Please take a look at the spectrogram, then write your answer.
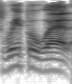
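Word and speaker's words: Wepwawet: Yeah, it's Weepawet as opposed to the what they sing during the Lion Sleeps.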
